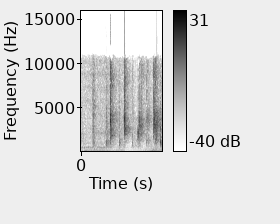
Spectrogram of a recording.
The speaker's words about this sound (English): Very nice golf clap.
